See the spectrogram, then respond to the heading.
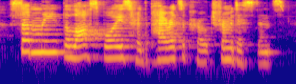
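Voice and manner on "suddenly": Suddenly thrown out higher and louder; dramatic suddenly. A narrator's reading. Narrator warns of pirates with a loud, high Suddenly. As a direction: jolt the listener awake.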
